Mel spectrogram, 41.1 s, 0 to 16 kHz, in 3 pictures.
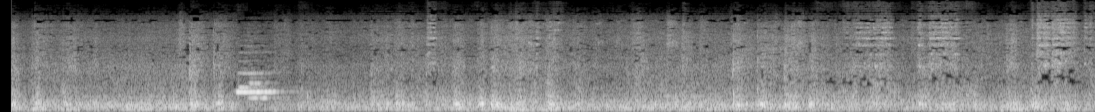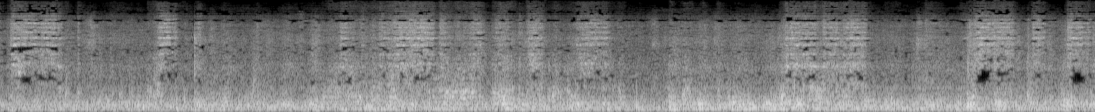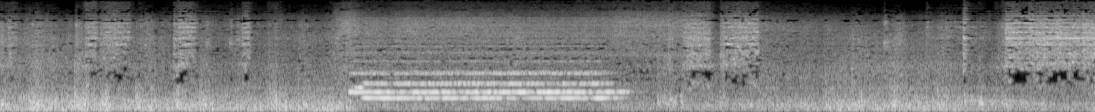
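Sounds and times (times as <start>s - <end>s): locomotive engine and wheels rumbling: 0.1s - 41.0s
track clattering: 0.1s - 41.0s.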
